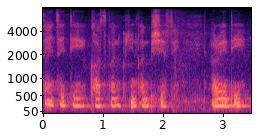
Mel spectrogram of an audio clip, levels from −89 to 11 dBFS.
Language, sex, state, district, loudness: Nagamese, female, Nagaland, Dimapur, -15 LUFS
